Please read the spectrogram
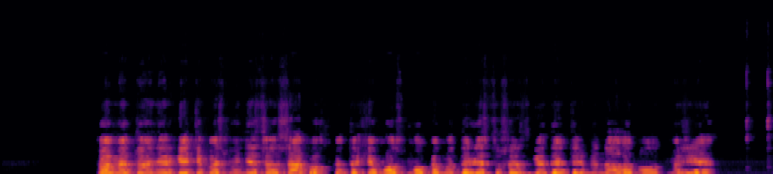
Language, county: Lithuanian, Kaunas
